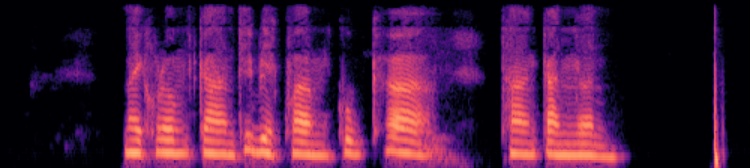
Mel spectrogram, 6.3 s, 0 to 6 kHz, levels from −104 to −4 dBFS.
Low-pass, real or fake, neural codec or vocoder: 5.4 kHz; real; none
